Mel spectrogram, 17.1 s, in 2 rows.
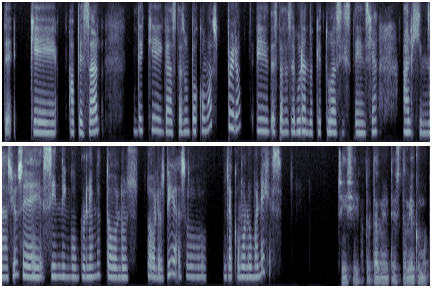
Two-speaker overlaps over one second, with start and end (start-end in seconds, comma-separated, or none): none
